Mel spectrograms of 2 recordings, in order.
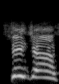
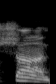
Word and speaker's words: Cjon: the one the only C John what's good baby hey all right all right hey how you doing good good all right it's it's actually pronounced Shan though oh Sean okay got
